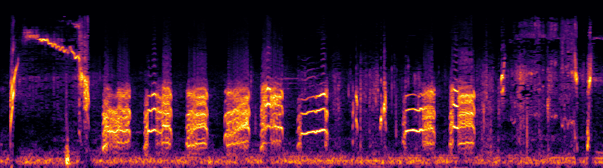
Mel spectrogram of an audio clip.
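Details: Abandoned baby macaque, left by its mother, crying: a run of harmonic, wavering cries repeated about every half second, with a few high sharp squeals mixed in.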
